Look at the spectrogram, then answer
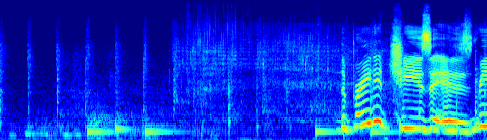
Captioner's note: mid-tempo hand drum music; water pours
